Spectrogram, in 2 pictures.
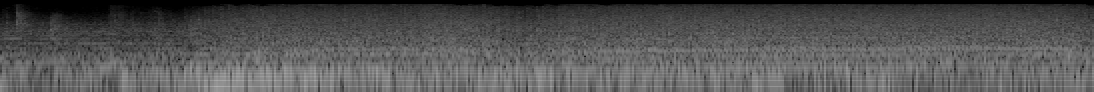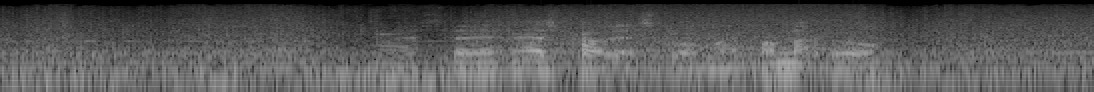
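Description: A vehicle engine hums and revs.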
